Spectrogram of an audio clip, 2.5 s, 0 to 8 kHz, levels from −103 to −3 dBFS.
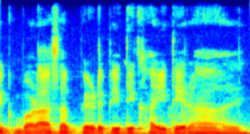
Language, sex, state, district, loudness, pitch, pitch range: Hindi, male, Jharkhand, Ranchi, -14 LUFS, 115 Hz, 110-115 Hz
